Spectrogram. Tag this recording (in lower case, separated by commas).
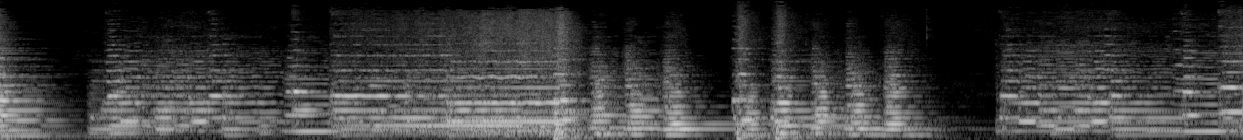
music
